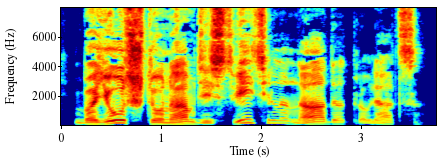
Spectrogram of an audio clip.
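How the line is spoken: Sigh. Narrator (Russian): вздохнул принц

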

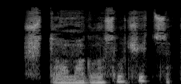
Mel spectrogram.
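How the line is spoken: Whisper. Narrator (Russian): прошептала Нора

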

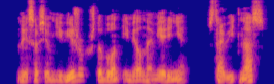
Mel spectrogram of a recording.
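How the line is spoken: Plain. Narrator (Russian): ответил Монк

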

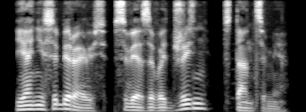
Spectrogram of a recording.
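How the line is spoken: Plain. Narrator (Russian): сказала она

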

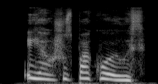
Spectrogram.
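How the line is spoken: Exhaled words. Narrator (Russian): выдохнула

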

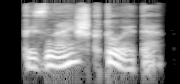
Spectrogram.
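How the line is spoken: Hissing. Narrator (Russian): прошипел он

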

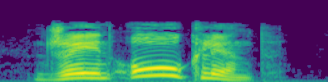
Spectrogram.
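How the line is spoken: Distant shout. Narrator (Russian): крикнул один из них издалека

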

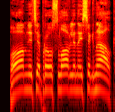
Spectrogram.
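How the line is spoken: Shouting. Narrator (Russian): крикнул он трубачам

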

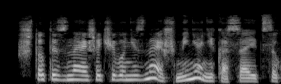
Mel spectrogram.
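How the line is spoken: Cold reply. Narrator (Russian): холодно ответил страж моста

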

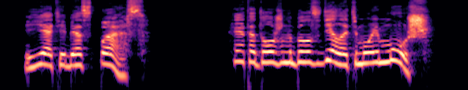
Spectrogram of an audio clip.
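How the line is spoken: Ear-ringing shriek. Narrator (Russian): От ее визга у меня в ушах зазвенело

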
